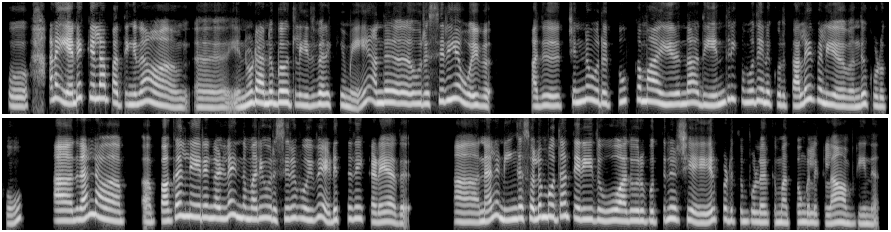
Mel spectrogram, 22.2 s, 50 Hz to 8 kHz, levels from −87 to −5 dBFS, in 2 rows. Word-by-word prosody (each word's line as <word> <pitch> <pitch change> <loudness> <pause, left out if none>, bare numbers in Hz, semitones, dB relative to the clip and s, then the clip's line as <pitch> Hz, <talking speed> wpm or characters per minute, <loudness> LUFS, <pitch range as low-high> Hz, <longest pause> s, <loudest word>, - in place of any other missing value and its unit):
ஓ - - -2 0.5
ஆனா 365 +3 +3 0.2
எனக்கெல்லாம் 365 +3 +3
பாத்தீங்கன்னா 240 +2 0 0.7
அ - - -3 0.5
என்னோட 235 +10 +1
அனுபவத்துல 260 -3 +2
இதுவரைக்குமே 220 -6 -2 0.2
அந்த 265 +1 +2 0.4
ஒரு 245 -1 -1
சிறிய 320 +4 +1 0.2
ஓய்வு 215 -3 +1 0.6
அது 205 +2 -2 0.3
சின்ன 285 +2 0
ஒரு 260 -3 -1 0.2
தூக்கமா 305 0 0 0.2
இருந்தா 245 +3 +1
அது 225 - -3
எந்திரிக்கும்போது 285 +1 -1
எனக்கு 255 -3 -2
ஒரு 210 - -6
தலைவலிய 265 -1 +1 0.2
வந்து 200 +6 0
கொடுக்கும். 190 0 -4 0.6
அதனால 250 +7 +3
நான் 235 -6 +2 0.5
பகல் 305 +10 +4
நேரங்கள்ல 295 -1 +2
இந்த 290 -1 +1
மாரி 260 +2 +1
ஒரு 245 - 0
சிறு 265 +1 -1 0.2
ஓய்வு 250 +5 -1
எடுத்ததே 255 +5 -2
கெடையாது. 200 -2 +1 0.7
அதனால 200 +7 +1
நீங்க 260 +3 +2
சொல்லும்போது 305 +3 +2
தான் 320 -3 -2
தெரியுது. 255 -2 +1 0.3
அது 220 - -2
ஒரு 225 - -1
புத்துணர்ச்சிய 240 +1 -1 0.2
ஏற்படுத்தும் 230 -3 -4
போல 205 -1 -1
இருக்கு. 195 0 -8
மத்தவங்களுக்குல்லாம் 195 -1 -2
அப்படின்னு. 170 -1 -6
245 Hz, 130 wpm, -23 LUFS, 210-280 Hz, 0.7 s, பகல்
